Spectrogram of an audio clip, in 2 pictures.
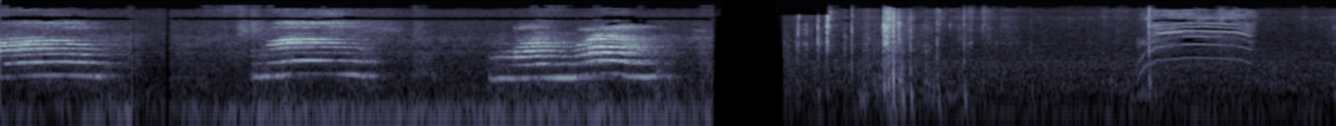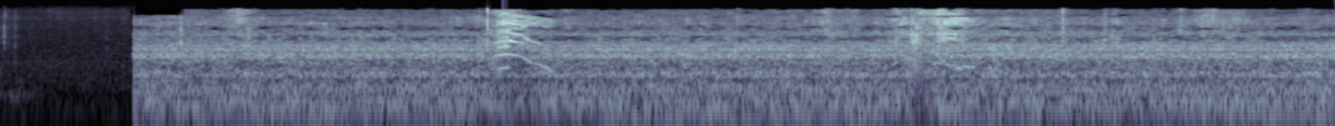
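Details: Cat meowing: three clear, rising-falling harmonic meows in the first five seconds, then a couple of fainter calls, followed by loud broadband music and noise for the second half.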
